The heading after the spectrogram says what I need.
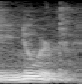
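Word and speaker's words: Neiwert: I just finished a superb book by a guy named David Neuwirth, N-E-I-W-E-R-T, Neuwirth, I think is how you pronounce his name.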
